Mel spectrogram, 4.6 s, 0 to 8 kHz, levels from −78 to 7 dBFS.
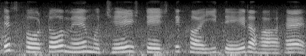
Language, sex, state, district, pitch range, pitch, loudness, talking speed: Hindi, female, Madhya Pradesh, Katni, 210-250 Hz, 225 Hz, -15 LUFS, 115 wpm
